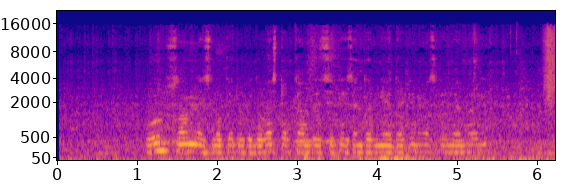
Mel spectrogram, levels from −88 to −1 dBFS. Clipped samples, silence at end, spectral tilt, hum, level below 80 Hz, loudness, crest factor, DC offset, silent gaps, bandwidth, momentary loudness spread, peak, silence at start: under 0.1%; 0 s; -5.5 dB/octave; none; -38 dBFS; -27 LUFS; 16 dB; under 0.1%; none; 16 kHz; 19 LU; -10 dBFS; 0.05 s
